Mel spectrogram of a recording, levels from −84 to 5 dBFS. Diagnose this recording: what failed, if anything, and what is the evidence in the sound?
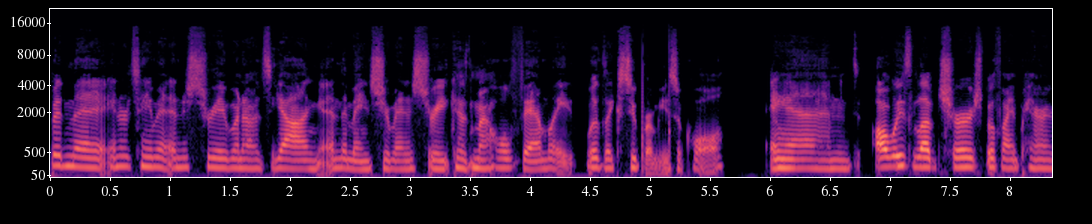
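A voltage spike, likely from the analogue wiring, adds a loud pop: two hits from 4.94 to 5.18 s, after "whole family was like", about 10 dB above the speech.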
